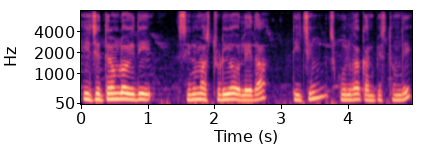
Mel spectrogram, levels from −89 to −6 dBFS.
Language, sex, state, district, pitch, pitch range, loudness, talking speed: Telugu, male, Telangana, Mahabubabad, 175 Hz, 165-185 Hz, -16 LUFS, 120 wpm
